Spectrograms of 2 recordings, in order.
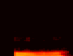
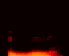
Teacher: So the front of the mouth is kind of rounded and your lips come forwards, and you need to make a long single vowel sound, OR. · Then we've got this OR vowel, OR. So the front of the mouth is kind of rounded and your lips come forwards, and you need to make a long single vowel sound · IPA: ɔ:, /ɔ:/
